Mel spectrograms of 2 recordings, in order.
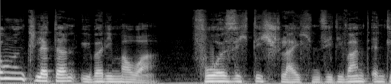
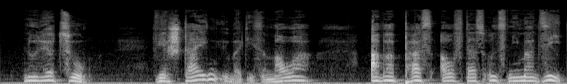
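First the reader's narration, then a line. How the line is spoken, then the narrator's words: Whispered. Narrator (German): Kurt flüstert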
